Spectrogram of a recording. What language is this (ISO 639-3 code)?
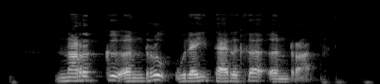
tam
